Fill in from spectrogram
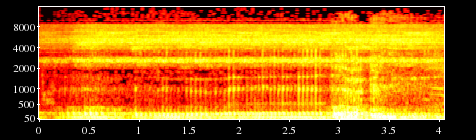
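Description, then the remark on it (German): A jaguar growls low and rumbling, about ten meters from the microphones, with a sustained guttural snarl that swells louder near the end, over a steady background hiss of forest insects. “So weit war der Jaguar also noch entfernt, als er ihn direkt in seine Mikrofone knurren hörte.”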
